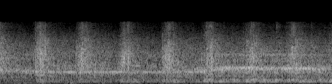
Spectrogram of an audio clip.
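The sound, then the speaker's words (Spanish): A large football stadium crowd at El Alcoraz in Huesca, Spain, roars in an ovation at the end of the match after Huesca beat Elche 2-0: a dense, steady wash of cheering, with rhythmic pulses of clapping or chanting repeating roughly every half second throughout. “Con todo el mundo esperando la ovación final que se va a llevar este Huesca después de este partido fantástico.”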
